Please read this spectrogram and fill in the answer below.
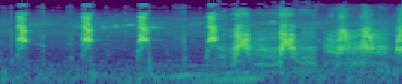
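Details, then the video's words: Playful puppies in a toy tug-of-war with their mother outdoors. Sharp yelping barks come roughly once a second, then turn into longer, rougher, overlapping barks toward the end. "Cute Puppy Toy Battle with Mother Dog | Funny Barking Sounds"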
